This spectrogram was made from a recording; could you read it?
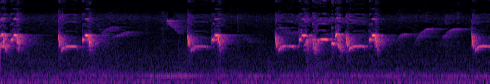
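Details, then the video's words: Fighting prinia giving bright, clipped chirps and upslurred whistles in rapid clusters separated by brief pauses, with a faint steady low hum underneath. "suara burung prenjak tarung"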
